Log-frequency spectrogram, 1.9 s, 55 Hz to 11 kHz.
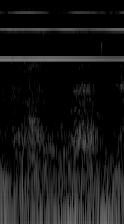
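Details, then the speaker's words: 2015 Nissan Juke in limp mode with cluster warning lights all on; steady piercing electronic beeping starting once scan tool is plugged in, over a quiet cabin; dashboard warning chime. "see here if you can hear that loud beeping guys once I plug the scan tools the dung girl it start make that noise guys"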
